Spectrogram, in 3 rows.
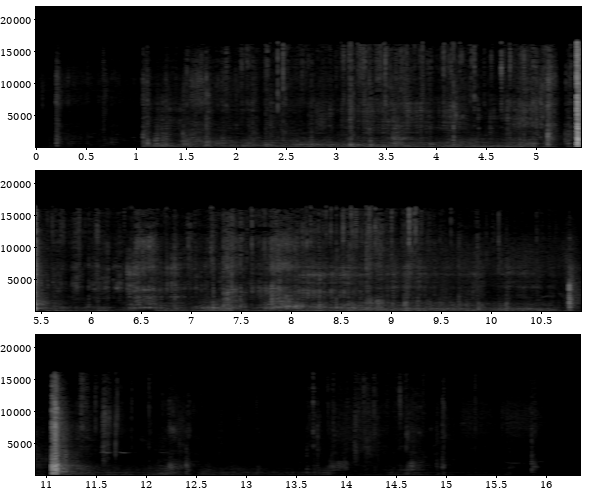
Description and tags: Skate pass on road jump 1
Long board stake, hard wheels. Recorded with a Rode NT4 on a SoundDevices 702
asphalt, fall, road, skate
